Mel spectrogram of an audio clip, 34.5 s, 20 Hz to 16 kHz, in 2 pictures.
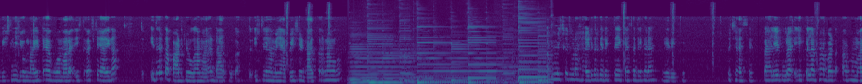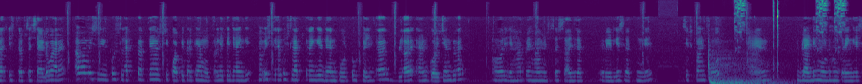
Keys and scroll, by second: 7.6 space, 8.5 space, 9.4 space.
